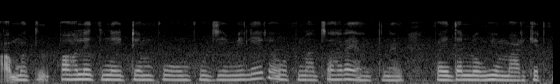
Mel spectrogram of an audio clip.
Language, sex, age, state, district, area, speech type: Maithili, female, 18-30, Bihar, Begusarai, rural, spontaneous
